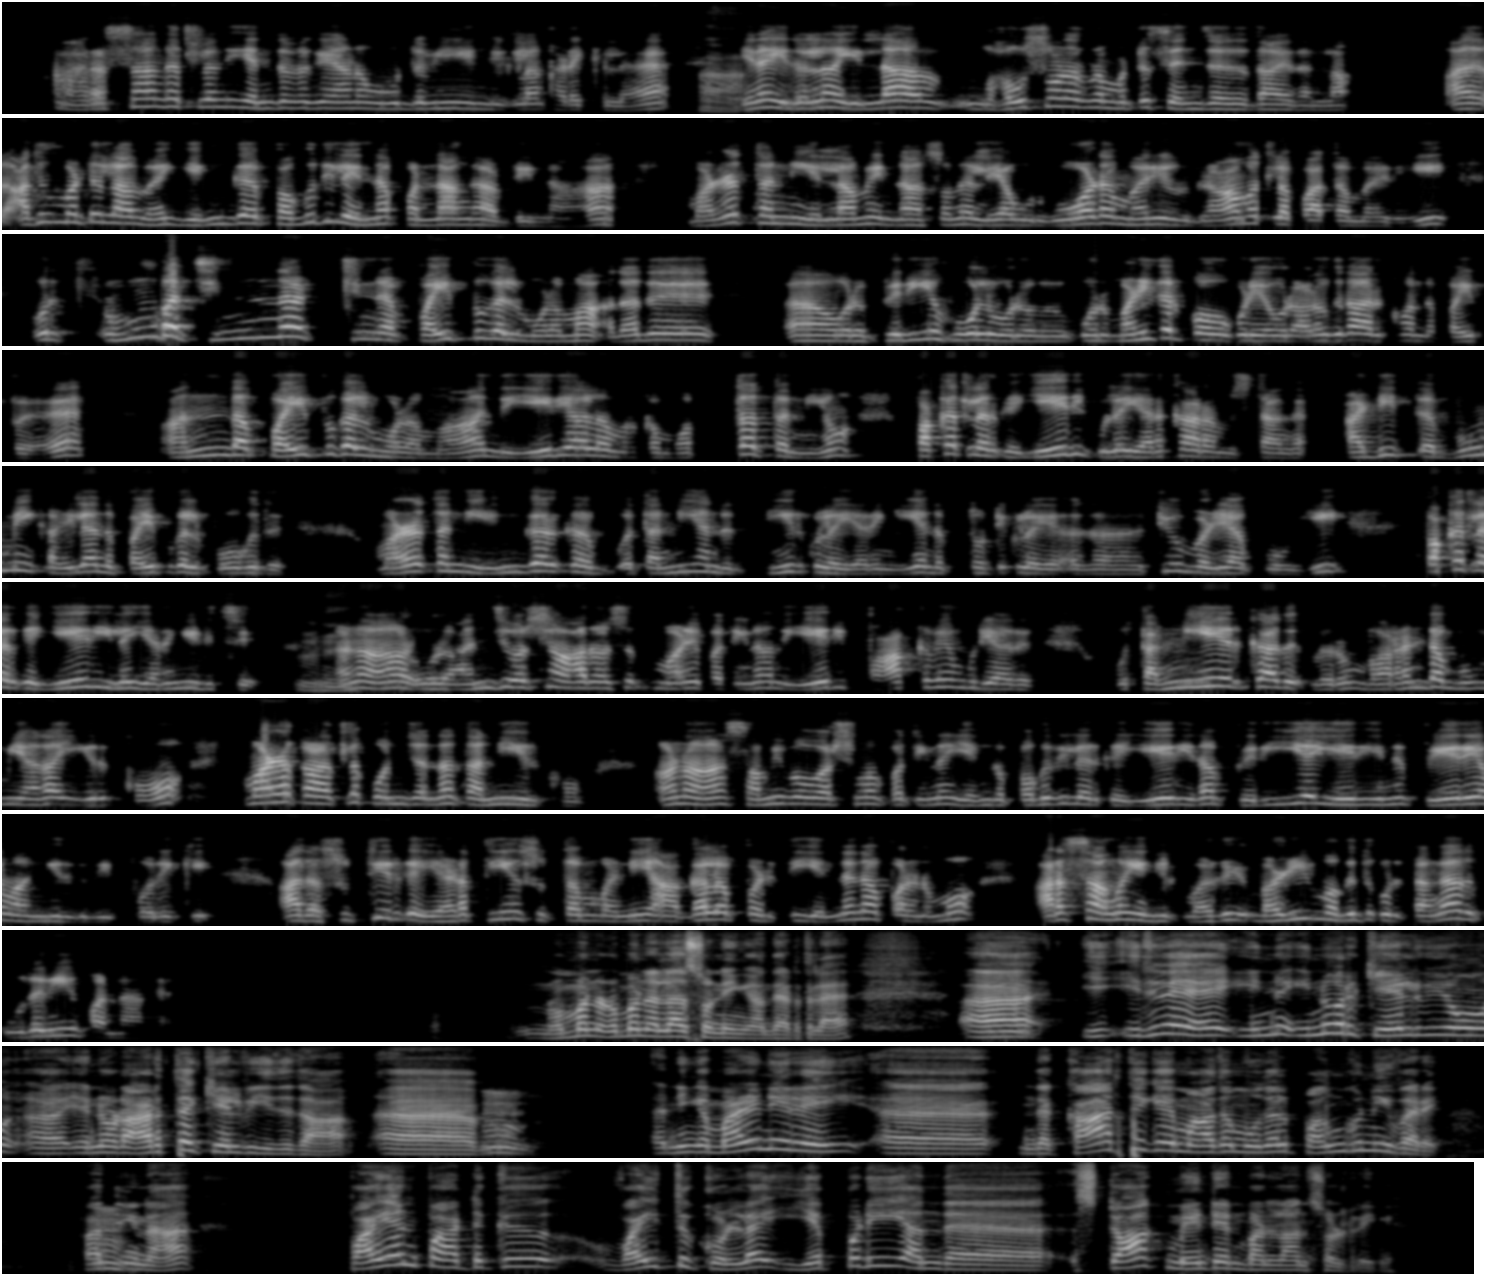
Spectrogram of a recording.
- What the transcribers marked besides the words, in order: in English: "ஹவுஸ் ஓனர்கள்"; other background noise; in English: "ஹோல்"; in English: "பைப்பு"; in English: "பைப்புகள்"; in English: "பைப்புகள்"; in English: "டியூப்"; "போயி" said as "போகி"; other noise; in English: "ஸ்டாக் மெயின்டெயின்"
- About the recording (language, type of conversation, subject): Tamil, podcast, வீட்டில் மழைநீர் சேமிப்பை எளிய முறையில் எப்படி செய்யலாம்?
